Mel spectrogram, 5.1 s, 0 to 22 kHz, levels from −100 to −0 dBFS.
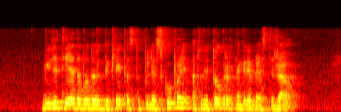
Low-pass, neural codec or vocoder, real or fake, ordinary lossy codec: none; none; real; none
